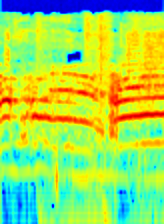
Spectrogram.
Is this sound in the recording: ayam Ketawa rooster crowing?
yes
